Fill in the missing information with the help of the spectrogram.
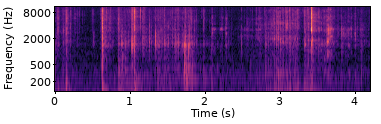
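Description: A metal utility knife blade scrapes long shavings off a solid, dry, cream-colored soap bar with foil on its edges, held in the hand. The result is a series of irregular, dry, crisp scraping and crackling sounds, bright and high in tone with very little low end.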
